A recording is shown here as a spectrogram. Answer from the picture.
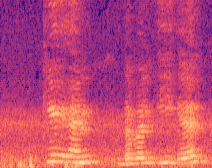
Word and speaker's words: kneel: K-N-E-E-L, kneel means bow. Though the word is starting with K, the sound of K is silent here, and the words sound starts with sound N.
